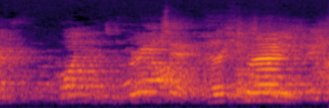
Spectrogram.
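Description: Speech only: a man preaching into a handheld microphone.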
